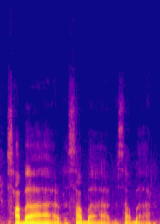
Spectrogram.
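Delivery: pelan dan jauh lebih lirih, menenangkan; lembut menenangkan. Retold or imitated. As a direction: bisikan hati yang menyabarkan. Tuhan mengingatkan dalam hati. (Tuhan mengingatkan untuk sabar, lirih dan pelan)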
